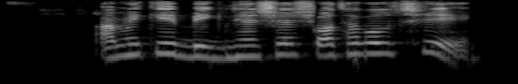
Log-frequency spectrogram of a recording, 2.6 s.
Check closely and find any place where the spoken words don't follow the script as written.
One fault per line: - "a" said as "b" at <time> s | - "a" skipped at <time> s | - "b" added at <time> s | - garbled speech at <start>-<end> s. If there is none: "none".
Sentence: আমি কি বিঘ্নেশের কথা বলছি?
none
